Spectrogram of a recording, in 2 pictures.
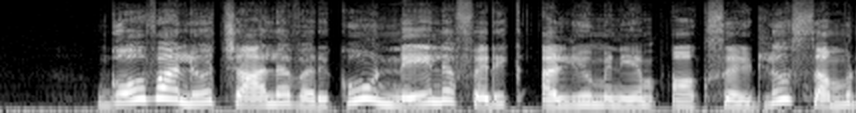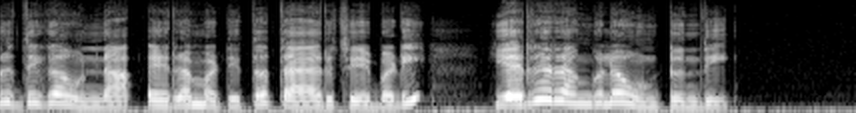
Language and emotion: Telugu, neutral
